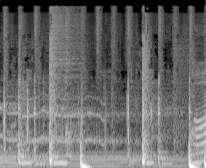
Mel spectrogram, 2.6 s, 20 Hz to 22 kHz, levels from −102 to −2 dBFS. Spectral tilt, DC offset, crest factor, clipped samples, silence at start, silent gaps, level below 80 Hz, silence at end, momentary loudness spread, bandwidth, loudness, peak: -6 dB/octave; under 0.1%; 16 dB; under 0.1%; 0 s; none; -20 dBFS; 0 s; 14 LU; 19 kHz; -18 LUFS; 0 dBFS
